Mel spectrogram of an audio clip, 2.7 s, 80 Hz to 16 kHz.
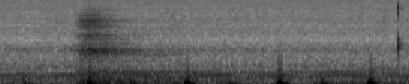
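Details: Regular low heartbeat thumps through a stethoscope, about 95 beats a minute, with faint background hum, in an ASMR livestream with ear massage; heartbeat.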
